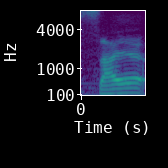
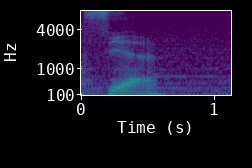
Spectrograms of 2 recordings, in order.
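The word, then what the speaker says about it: Cyre: Is it Saya or Sia? Yes. Yes. Either. Yeah. I think it's either. Okay, let's just say sire.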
